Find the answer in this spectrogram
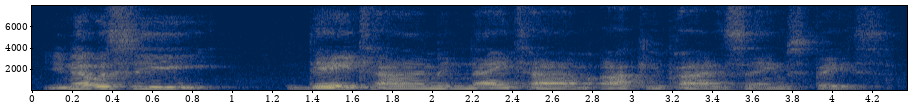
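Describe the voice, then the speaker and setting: A man's voice: lowish voice, animated, a little slow, recorded from a distance. A middle-aged man delivering an emphatic monologue lecture, posing rhetorical questions and repeating words. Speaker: commentator. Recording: echoey room, away from the mic.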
